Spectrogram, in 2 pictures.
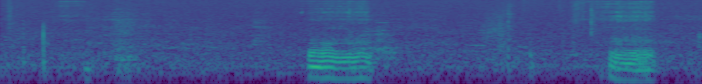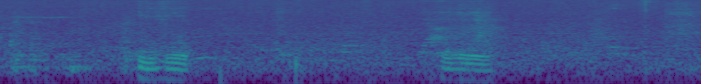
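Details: Sleeping puppies snoring loudly, four low rasping snores with a buzzy rumble, each roughly half a second to a second long and spaced about three to four seconds apart, against a quiet indoor background.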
